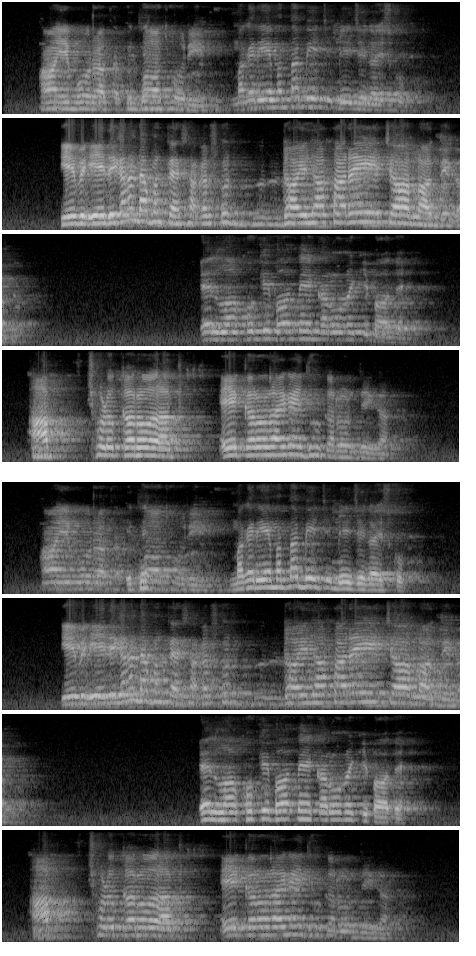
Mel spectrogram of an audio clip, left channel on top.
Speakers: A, on the left; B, on the right.
A: ہاں یہ بول رہا تھا کچھ
B: اتنے
A: بہات ہو رہی تھی
B: مگر یہ مت نہ بیچ بیچے گا اس کو
A: یہ یہ دے گا نا ڈبل پیسہ اگر اس کو ڈھائی لاکھ آ رہا ہے یہ چار لاکھ دے گا
B: یہ لاکھوں کی بات ہے کروڑوں کی بات ہے
A: آپ چھوڑو کروڑ آپ ایک کروڑ آئے گا یا دو کروڑ دے گا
